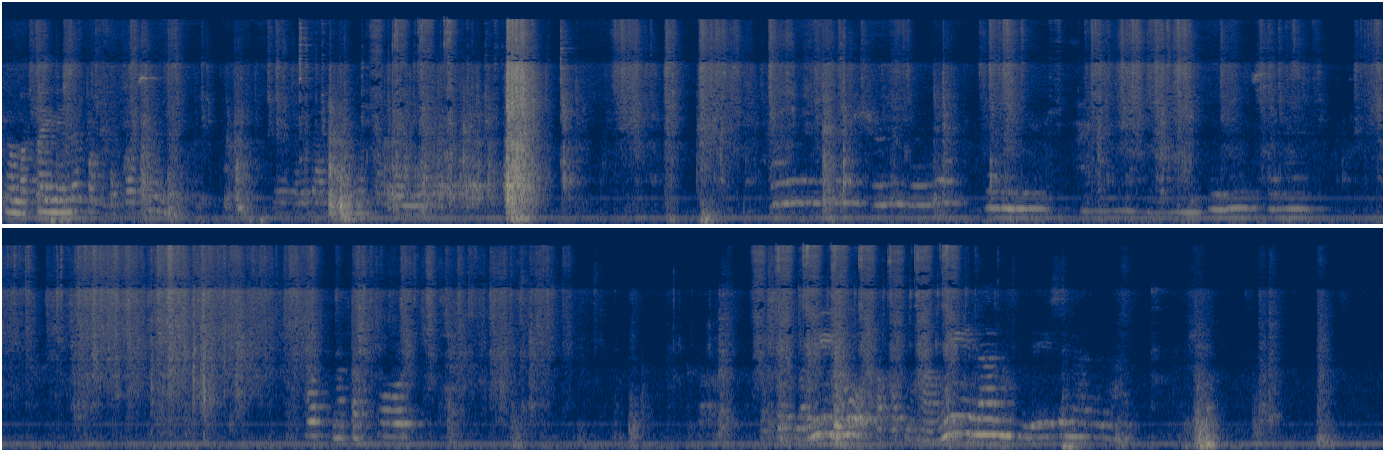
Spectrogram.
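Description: An electric iron sliding and rustling over cloth on an ironing board, with a sharp click about five seconds in, under a steady low hum. A voice speaks quietly off and on.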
